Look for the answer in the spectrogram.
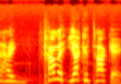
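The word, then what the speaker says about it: Hyakutake: Comet Hayakutake. I didn't say that right again. – Just drop the H. – Try it again. Comet Hayakutake. – He said drop the H. Don't say the H.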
